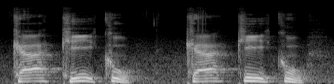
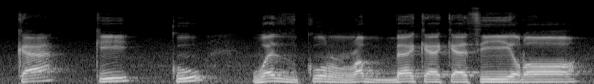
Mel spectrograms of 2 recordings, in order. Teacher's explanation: mengucapkan huruf kaf dengan hamas atau aliran nafas secara berlebihan · Shown in: first take · Misal yang salah, ka-ki-ku, ka-ki-ku.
